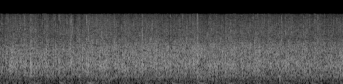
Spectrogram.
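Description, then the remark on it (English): An audience applauds steadily, a dense, even wash of many hands clapping at a constant loudness throughout, with no voices standing out. “Can we take a moment and clap for those who no one even knows is doing that right now and give them honor?”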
